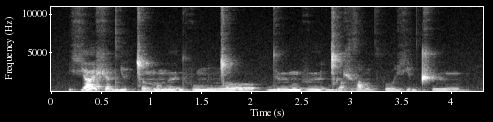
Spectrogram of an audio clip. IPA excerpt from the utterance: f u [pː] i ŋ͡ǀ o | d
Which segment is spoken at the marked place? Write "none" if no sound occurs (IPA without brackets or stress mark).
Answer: m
